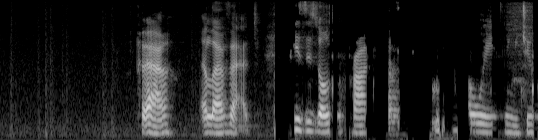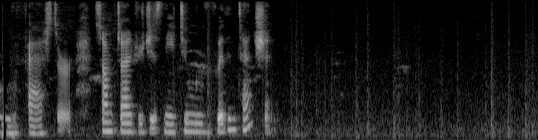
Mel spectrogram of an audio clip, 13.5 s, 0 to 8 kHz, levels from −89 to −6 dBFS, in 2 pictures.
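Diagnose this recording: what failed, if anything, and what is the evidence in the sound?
Call processing, specifically the echo canceller, is the likely stage for the other side's voice leaking through. A faint second voice appears at 3.40–3.47 s, 4.13–4.19 s, 4.84–5.02 s and 6.37–6.69 s, roughly 15 to 25 dB under the main speech. It comes in brief scraps rather than the steady bleed of crosstalk in analogue wiring.

Speech suppressed in double talk shows as dips at 3.61–3.96 s, 4.12–6.33 s and 6.69–6.84 s, reaching about 40 dB at worst while the far side was playing. The likely cause is the same canceller turning down both voices together. These are level drops that track the overlap, not network packet loss.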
